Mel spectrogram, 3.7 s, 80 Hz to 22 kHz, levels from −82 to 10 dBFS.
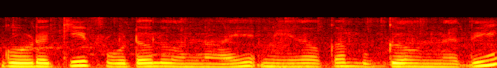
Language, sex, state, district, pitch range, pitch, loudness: Telugu, male, Andhra Pradesh, Visakhapatnam, 185-200 Hz, 190 Hz, -15 LUFS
